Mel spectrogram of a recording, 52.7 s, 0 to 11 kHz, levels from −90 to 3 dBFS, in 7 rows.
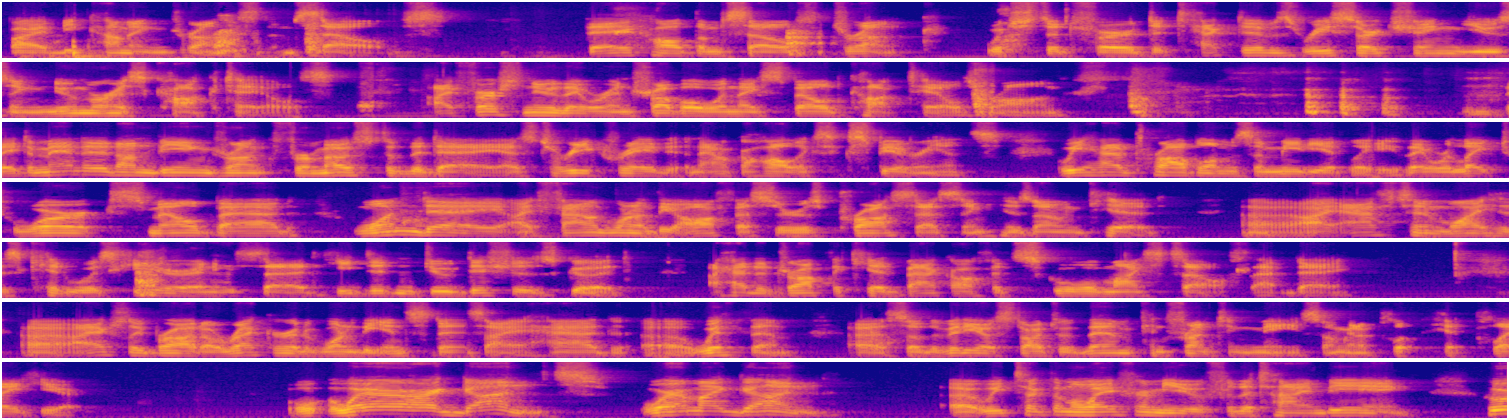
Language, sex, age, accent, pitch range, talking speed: English, male, 30-49, American, 95-120 Hz, 170 wpm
